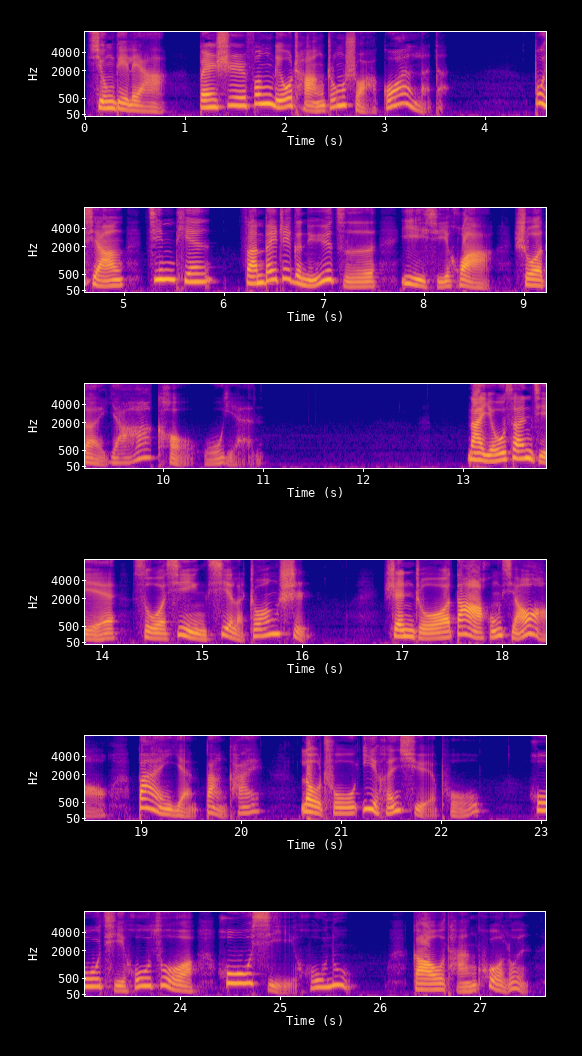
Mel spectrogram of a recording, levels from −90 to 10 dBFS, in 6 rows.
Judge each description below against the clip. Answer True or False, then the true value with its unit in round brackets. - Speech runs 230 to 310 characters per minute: False (150 characters per minute)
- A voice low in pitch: False (175 Hz)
